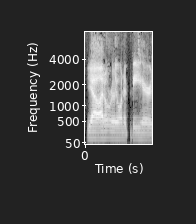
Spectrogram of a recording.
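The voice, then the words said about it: Sudden deep voice. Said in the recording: “I don't know why I suddenly went to a deep voice on that one.”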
